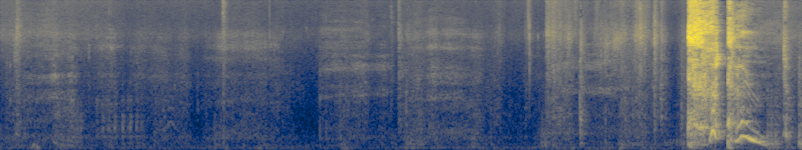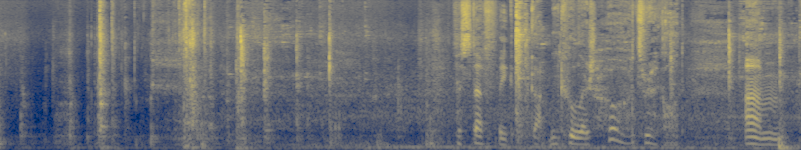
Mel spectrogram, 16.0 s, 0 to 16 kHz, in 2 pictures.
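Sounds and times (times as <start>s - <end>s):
person coughing loudly: 6.8s - 7.9s
clicks and knocks of movement: 7.8s - 13.9s, 14.5s - 16.0s.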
